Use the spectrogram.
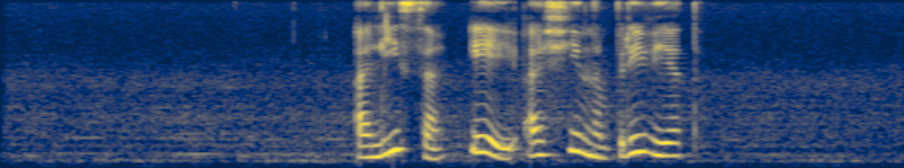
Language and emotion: Russian, positive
